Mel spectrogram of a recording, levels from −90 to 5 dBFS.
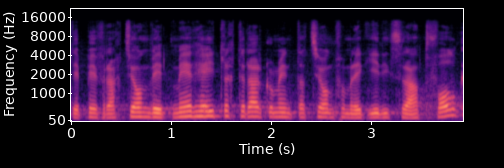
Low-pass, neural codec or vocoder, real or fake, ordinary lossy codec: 14.4 kHz; vocoder, 44.1 kHz, 128 mel bands every 512 samples, BigVGAN v2; fake; none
